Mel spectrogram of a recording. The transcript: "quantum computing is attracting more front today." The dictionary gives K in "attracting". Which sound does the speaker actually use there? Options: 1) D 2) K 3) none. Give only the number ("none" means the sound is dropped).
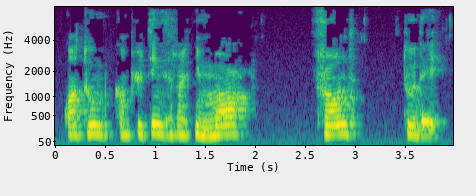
3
